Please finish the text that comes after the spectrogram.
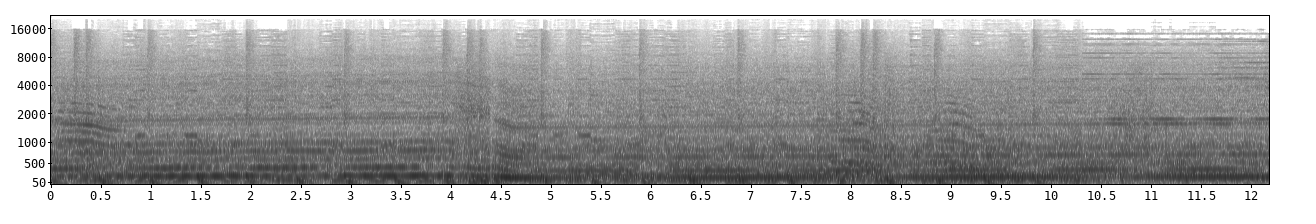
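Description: Racing cars roar in Need for Speed Underground on PS2, chasing an MX-5 through a hard event. Steady, loud engine whine shifts pitch partway through, with tire squeal layered over continuous motor drone and no talk.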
